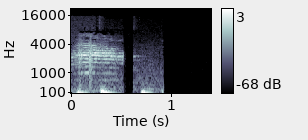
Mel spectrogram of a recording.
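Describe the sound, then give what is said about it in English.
A cat meows twice in quick succession, fairly loud, the first call drawn out and the second shorter after a brief gap, with no one talking. “The cat wants Meacham.”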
